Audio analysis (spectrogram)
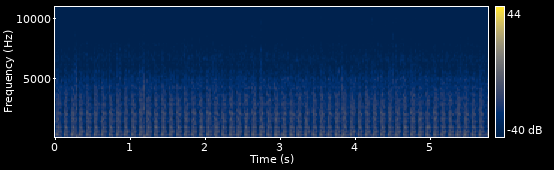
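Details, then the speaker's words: BMW X5 diesel cranking on a cold 4°C morning with the battery warning light on: the starter turns in an even rhythm of about three compressions a second and never catches. Owner blames the glow plugs, roughly 4 of 6 working, so the glow plug circuit is faulty. "C'est que les bougies de préchauffent. On joue sur 4 au lit de 6. C'est ça le problème."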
